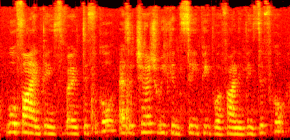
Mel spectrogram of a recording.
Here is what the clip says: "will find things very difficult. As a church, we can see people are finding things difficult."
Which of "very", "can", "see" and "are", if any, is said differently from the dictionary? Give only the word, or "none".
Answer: none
